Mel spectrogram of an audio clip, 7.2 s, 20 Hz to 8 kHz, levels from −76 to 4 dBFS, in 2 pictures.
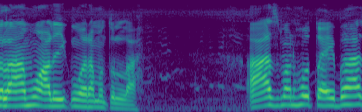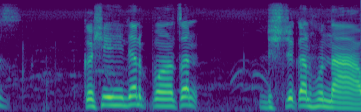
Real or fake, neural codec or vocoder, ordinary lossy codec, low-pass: real; none; none; 7.2 kHz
